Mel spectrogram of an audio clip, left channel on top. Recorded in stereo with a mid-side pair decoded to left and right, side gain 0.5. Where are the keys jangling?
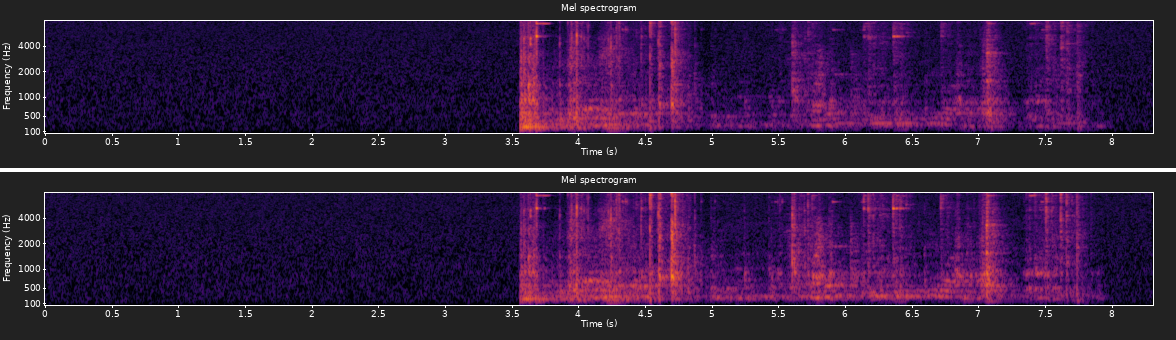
40° left, 0.5 m; by 8.0 s 65° right, 3.5 m.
